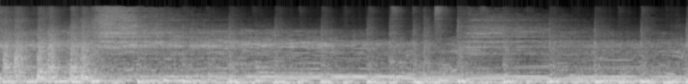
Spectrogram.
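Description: Live rock band playing an instrumental passage without vocals: drum kit, distorted electric guitar and electric bass, with held guitar notes ringing from about halfway in.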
